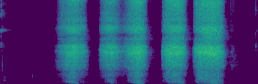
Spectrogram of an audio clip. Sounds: Sniff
